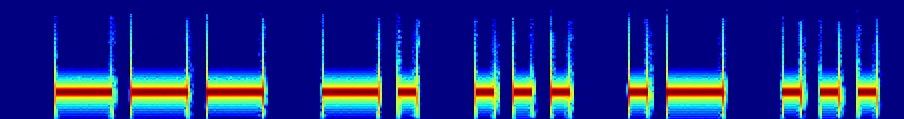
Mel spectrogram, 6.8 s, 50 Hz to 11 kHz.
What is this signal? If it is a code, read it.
Morse code, heard as a keyed tone, about 8 wpm, 800 Hz. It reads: ONSAS
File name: LEZIONI / 4 Q1S 8wpm 2710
